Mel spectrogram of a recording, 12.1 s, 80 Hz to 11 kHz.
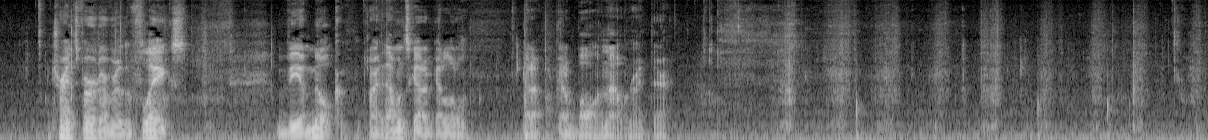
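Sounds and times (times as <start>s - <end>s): chewing crunchy cereal: 7.0s - 12.0s.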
